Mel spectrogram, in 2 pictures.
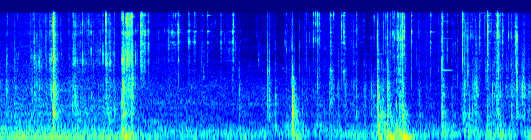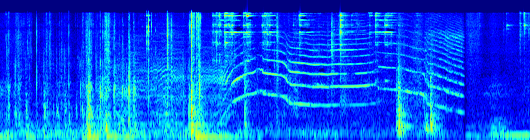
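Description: A key ring jangling and a key clicking in a deadbolt lock as it is worked, with sharp metallic clicks scattered throughout. From about two and a half seconds before the end, a drawn-out high-pitched squeal that rises, holds and then falls.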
